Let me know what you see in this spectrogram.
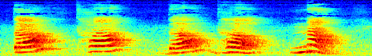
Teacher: क्योंकि जब हम ता, था, दा, धा, ना ये वर्ण बोलते हैं तो हमारे दंत आपस में मिलते हैं। उच्चारण के दौरान हमारे दंत आपस में मिलते हैं, इसलिए इसका उच्चारण स्थान होगा दंत।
